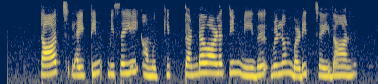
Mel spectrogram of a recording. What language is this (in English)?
Tamil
